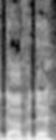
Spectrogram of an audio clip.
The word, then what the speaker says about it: Davide: know that so first off how do you pronounce it pizza davide or pizza pizzeria davide davide yep okay there you go see i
